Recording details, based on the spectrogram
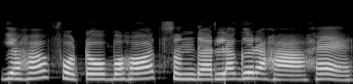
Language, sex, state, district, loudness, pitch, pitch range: Hindi, female, Madhya Pradesh, Dhar, -13 LUFS, 250 Hz, 240-265 Hz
